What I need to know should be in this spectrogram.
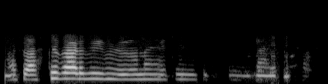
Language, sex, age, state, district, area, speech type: Odia, female, 45-60, Odisha, Angul, rural, conversation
